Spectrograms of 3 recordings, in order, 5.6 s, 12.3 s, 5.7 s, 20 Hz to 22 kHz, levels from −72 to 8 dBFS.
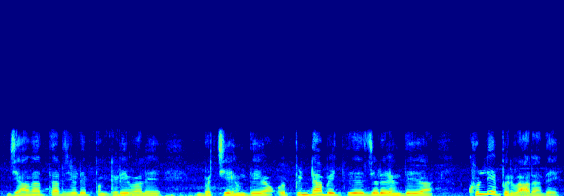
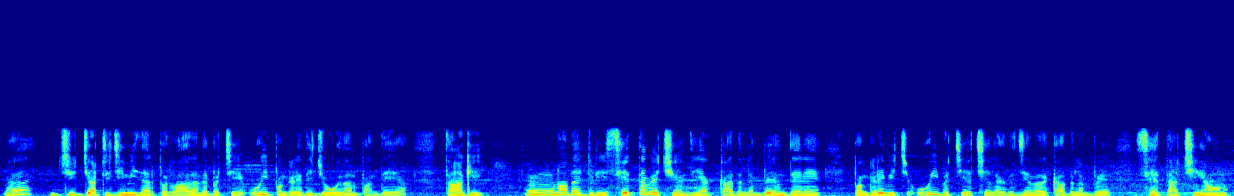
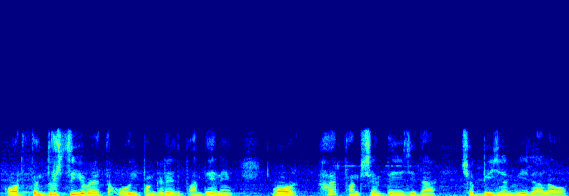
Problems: none marked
